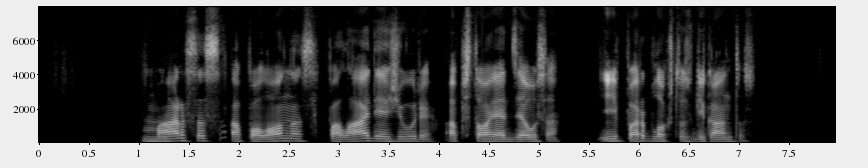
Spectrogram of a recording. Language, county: Lithuanian, Alytus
